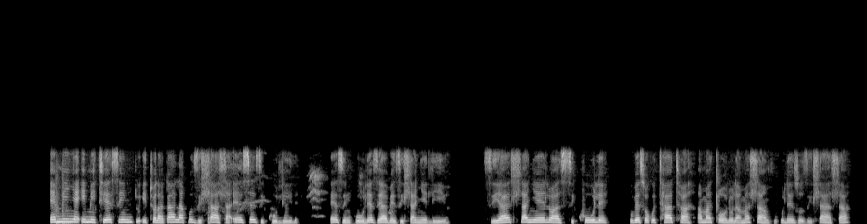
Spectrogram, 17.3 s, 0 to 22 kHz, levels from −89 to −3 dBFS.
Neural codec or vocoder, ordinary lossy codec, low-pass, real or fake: none; Opus, 64 kbps; 7.2 kHz; real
